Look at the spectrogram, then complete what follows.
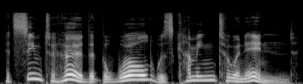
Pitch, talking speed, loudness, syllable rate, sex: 155 Hz, 235 wpm, -15 LUFS, 4.8 syllables/s, male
